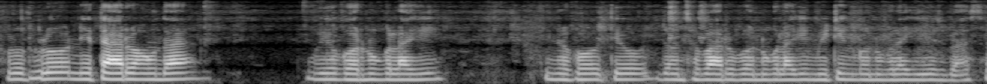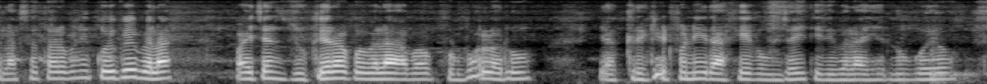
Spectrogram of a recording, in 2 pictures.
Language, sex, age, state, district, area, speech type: Nepali, male, 45-60, West Bengal, Darjeeling, rural, spontaneous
